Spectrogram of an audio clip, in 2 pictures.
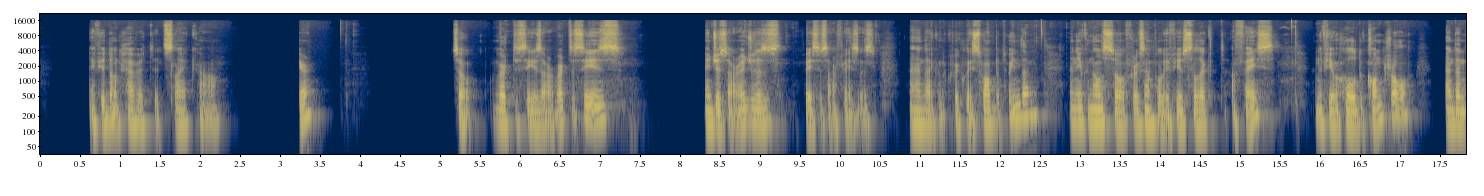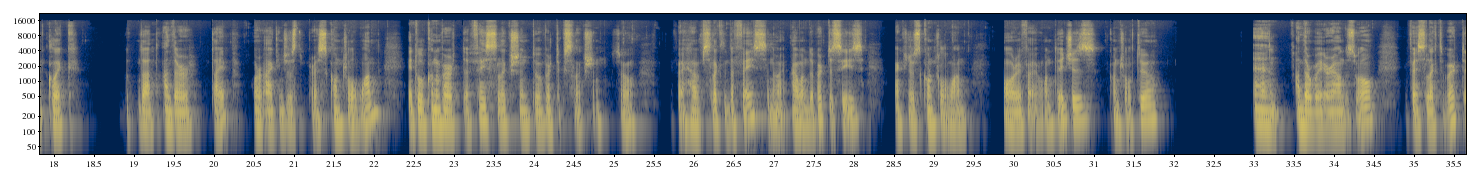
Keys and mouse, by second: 0.3 click, 3.8 click, 4.6 click, 5.7 click, 6.7 ctrl+z, 7.6 2, 7.9 click, 8.8 ctrl+z, 9.2 3, 9.3 click, 10.1 ctrl+z, 10.4-12.5 typing, 12.5 alt+middle click, 12.8 alt+click, 13.6 3, 14.2 click, 17.9 ctrl+click, 19.9-20.7 typing, 20.4 click, 21.7 ctrl+1, 25.5 3, 25.7 click, 26.3 click, 26.7 ctrl+z, 27.9 ctrl+1, 29.1-29.9 typing, 29.6 click, 31.1 ctrl+2, 34.7 1, 35.0 click.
